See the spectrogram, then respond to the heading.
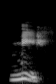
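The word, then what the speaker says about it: mich: আর এটা কি ই এর পরে আছে তেহাটা, তাই এটা উচ্চারণটা হবে হচ্ছে মিশ।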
